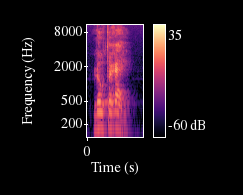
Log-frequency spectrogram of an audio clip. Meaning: lottery
- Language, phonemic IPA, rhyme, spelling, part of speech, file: Dutch, /lɔ.təˈrɛi̯/, -ɛi̯, loterij, noun, Nl-loterij.ogg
